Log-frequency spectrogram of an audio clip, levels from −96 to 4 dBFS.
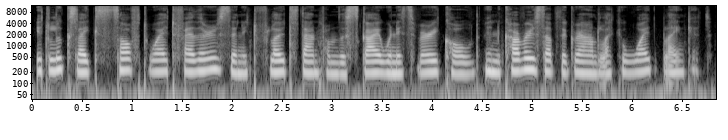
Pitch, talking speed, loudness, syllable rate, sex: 200 Hz, 230 wpm, -19 LUFS, 4.8 syllables/s, female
